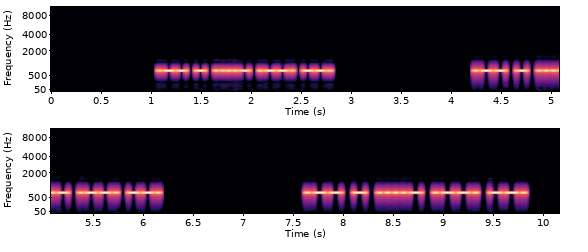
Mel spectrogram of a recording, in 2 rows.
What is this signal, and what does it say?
Morse code, heard as a keyed tone, about 32 wpm, 700 Hz. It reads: WT4PG WT4PG WT4PG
